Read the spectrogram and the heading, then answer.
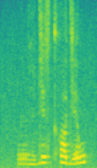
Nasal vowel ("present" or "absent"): absent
